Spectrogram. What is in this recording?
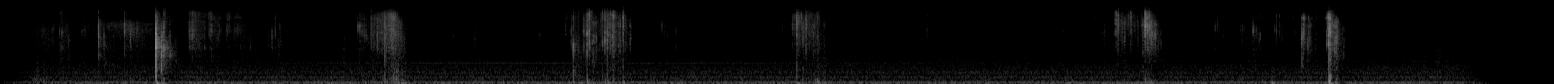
A lot of sound design effect sounds, like for breaking bones and stuff, are made from 'vegetable' recordings. Two Behringer B-1 mics -> 35% panning.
